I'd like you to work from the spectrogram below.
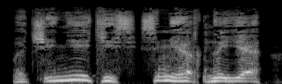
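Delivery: sibilant hissing voice. Narrator reads a sorcerer casting a spell on warriors; hissing. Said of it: "прошипел".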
